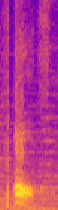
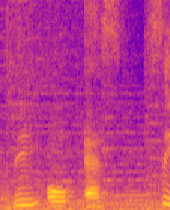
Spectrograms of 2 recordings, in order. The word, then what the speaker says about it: BOSC: July, we coming with BOSC. Yeah, B-O-S-C. And you like, E, but you said BOSC. I know, the C is silent, right?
